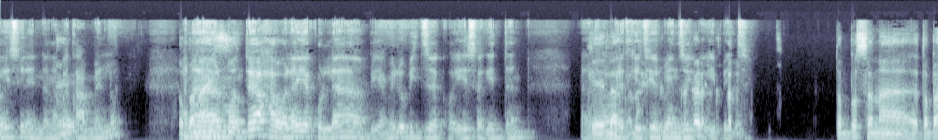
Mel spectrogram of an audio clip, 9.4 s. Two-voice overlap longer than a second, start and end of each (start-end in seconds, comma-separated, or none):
5.8-7.5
